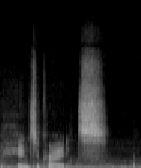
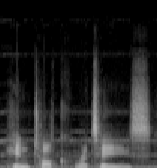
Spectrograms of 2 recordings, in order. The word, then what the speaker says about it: Hintocrates: Hint crates. Hint crates. What kind of name is that? Something is being printed. Actually, it's pronounced Hintocrates. Oh, I got I so got that wrong.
